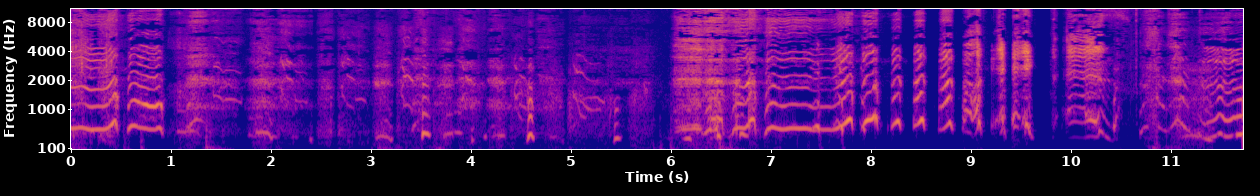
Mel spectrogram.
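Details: Vocal tics from Tourette syndrome/tic disorder in a person trying medical marijuana for the first time; sounds may also include coughing or gasping.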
